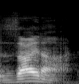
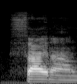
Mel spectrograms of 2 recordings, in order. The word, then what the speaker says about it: Sidon: border shall be unto Zidon, or which is pronounced Sidon with an S.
